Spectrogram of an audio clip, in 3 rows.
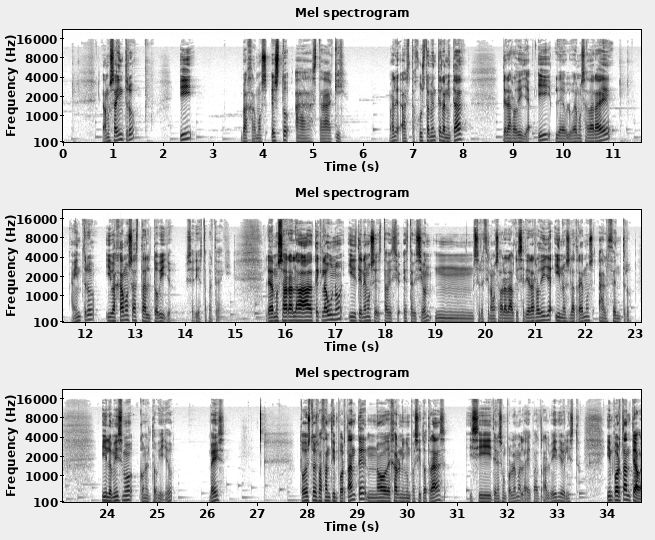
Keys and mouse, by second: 0.6 e, 11.5 e, 17.1 KP_1, 21.3-23.4 right drag, 25.0-26.5 right drag, 27.8 right click, 29.2 click.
